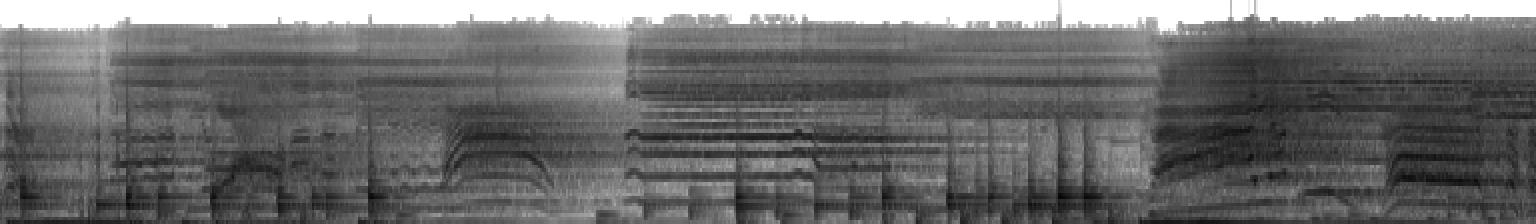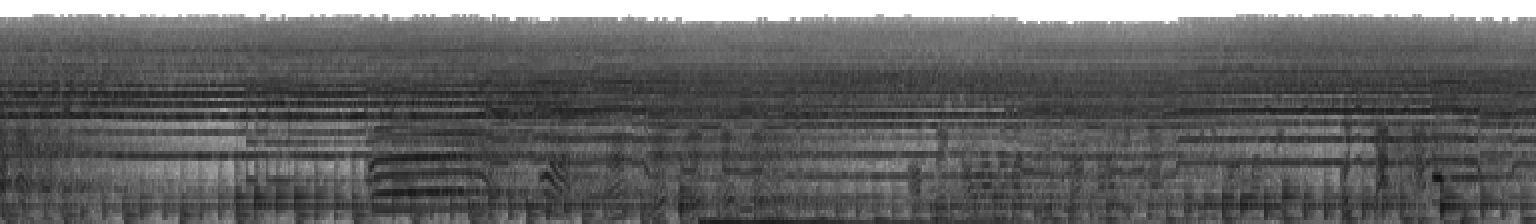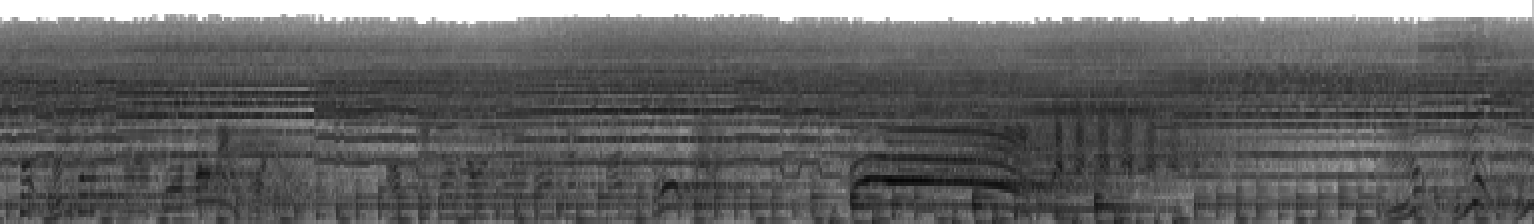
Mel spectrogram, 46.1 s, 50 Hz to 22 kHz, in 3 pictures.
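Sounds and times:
low struck metal notes: 0:00.0 - 0:04.2, 0:10.7 - 0:14.6, 0:22.2 - 0:27.9
reedy wind melody with pitch bends: 0:00.0 - 0:04.7, 0:06.3 - 0:46.0
held high note: 0:11.4 - 0:16.7, 0:19.1 - 0:32.6.

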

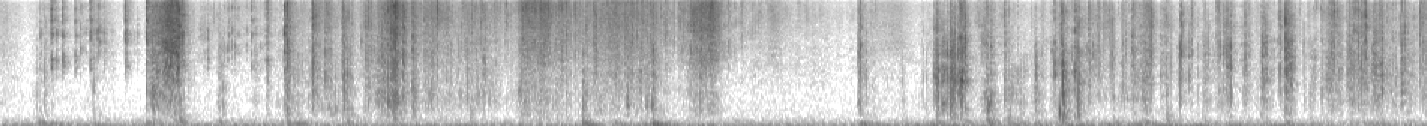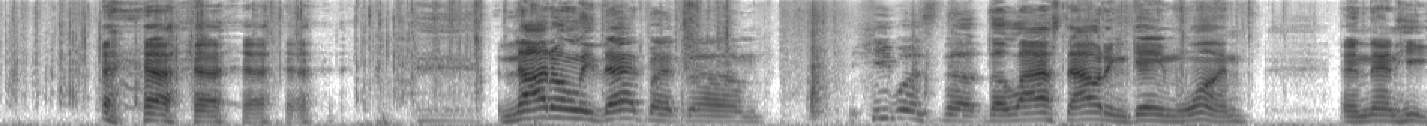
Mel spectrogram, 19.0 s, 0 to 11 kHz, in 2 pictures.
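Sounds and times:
packaging tearing and crinkling: 0:00.4 - 0:05.0, 0:06.2 - 0:12.8, 0:14.0 - 0:14.5.

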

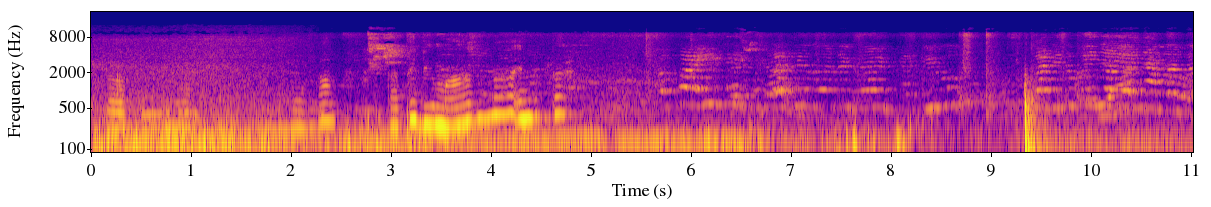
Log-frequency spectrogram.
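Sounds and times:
children talking and calling out: 0:02.1 - 0:11.0.

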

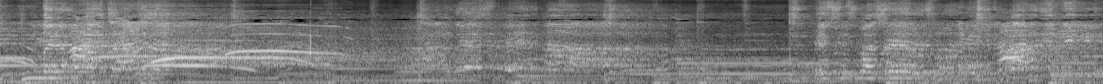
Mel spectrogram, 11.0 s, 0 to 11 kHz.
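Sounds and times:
man singing into microphone: 0:00.0 - 0:02.9, 0:03.9 - 0:07.0, 0:07.9 - 0:11.0
crowd whooping: 0:00.0 - 0:04.8
live band playing: 0:00.0 - 0:11.0.

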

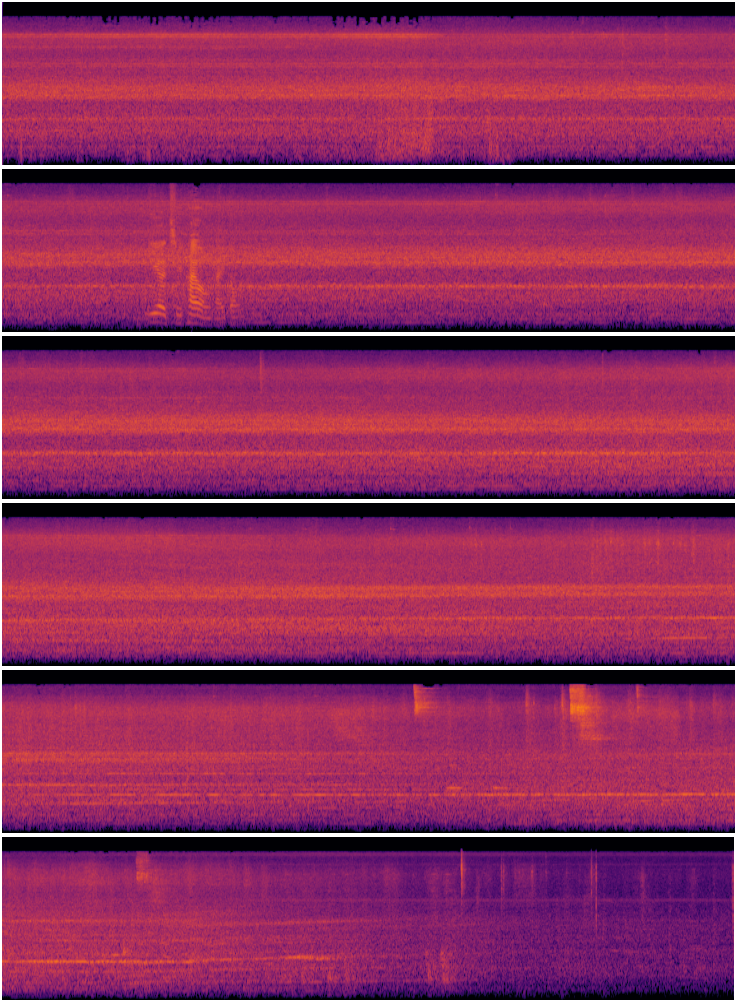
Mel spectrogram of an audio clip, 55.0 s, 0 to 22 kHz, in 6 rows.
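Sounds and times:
electric train running: 0:21.5 - 0:48.8.

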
